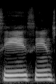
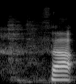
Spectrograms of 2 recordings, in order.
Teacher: சொல்லக்கூடாதுமா இத சா அப்படின்னு சொல்லணும் அதாவது எப்படின்னா நம்ம நுனி நாவு இருக்கா நுனி நாவை மேல் பல்லோட ஓரத்துல வைக்கணும் ஓரத்துல உரசும் போதுதான் நமக்கு இந்த சா அப்படிங்கிற எழுத்து வெளியாகுது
